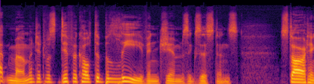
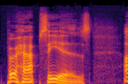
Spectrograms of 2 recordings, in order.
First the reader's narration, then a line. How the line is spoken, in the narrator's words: I admitted with a slight laugh, whose unexpectedly loud reverberation made me lower my voice directly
